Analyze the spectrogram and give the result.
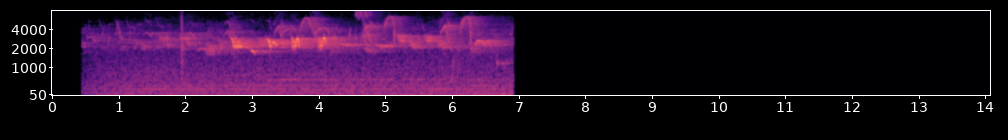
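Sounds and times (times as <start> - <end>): birds chirping and twittering: 0.5 - 7.0.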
